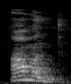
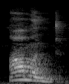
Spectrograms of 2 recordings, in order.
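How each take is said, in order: Both takes have the same delivery.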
